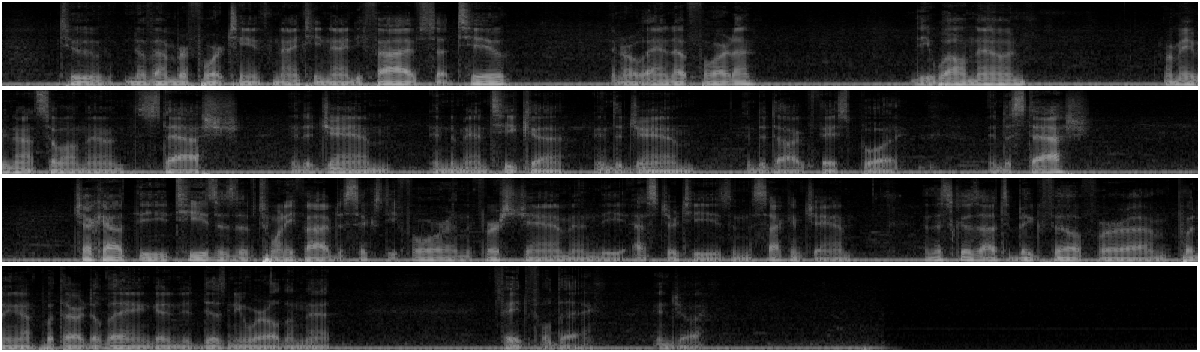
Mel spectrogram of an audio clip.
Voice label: radio banter; Lemonwheel

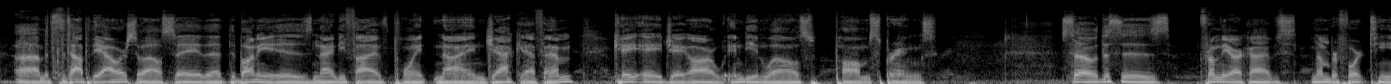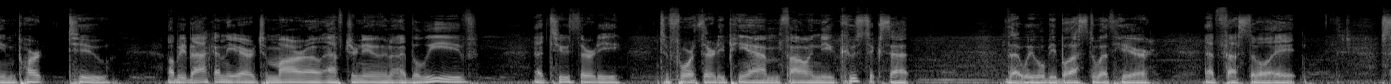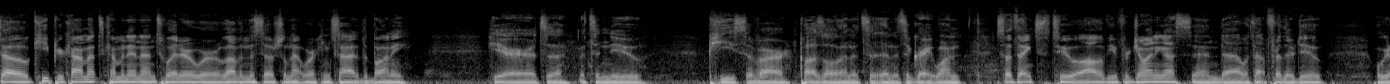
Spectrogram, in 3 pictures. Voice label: radio banter; Festival 8

